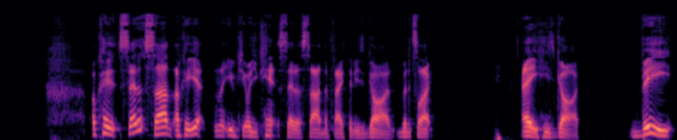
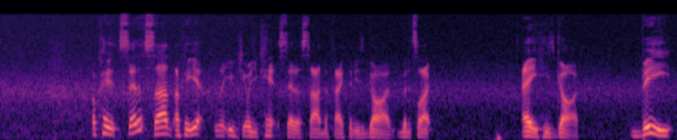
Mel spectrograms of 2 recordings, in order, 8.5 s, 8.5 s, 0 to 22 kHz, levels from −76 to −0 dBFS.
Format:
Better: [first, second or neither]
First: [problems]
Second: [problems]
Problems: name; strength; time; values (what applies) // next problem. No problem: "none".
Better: first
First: none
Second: hiss; noticeable; throughout; 15 dB below the speech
